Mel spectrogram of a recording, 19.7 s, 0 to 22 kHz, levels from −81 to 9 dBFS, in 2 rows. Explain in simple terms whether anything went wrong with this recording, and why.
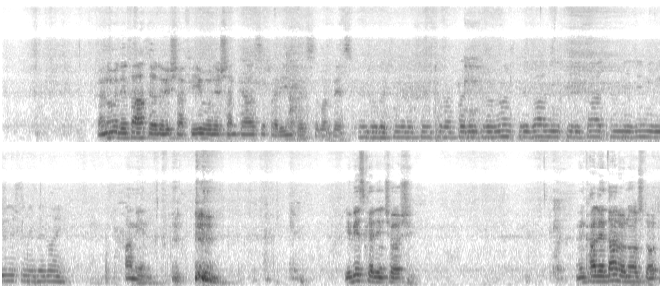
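Stream segment skipped, at 3.43 to 3.46 s: the sound jumps abruptly ahead with a brief blip. The likely cause is that one chunk of the streamed audio failed to arrive, so the player skipped it and went straight on to the next.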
